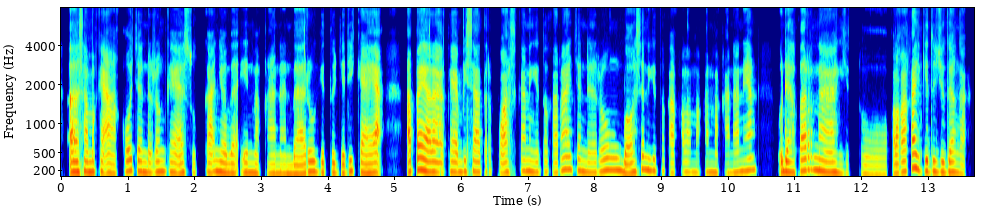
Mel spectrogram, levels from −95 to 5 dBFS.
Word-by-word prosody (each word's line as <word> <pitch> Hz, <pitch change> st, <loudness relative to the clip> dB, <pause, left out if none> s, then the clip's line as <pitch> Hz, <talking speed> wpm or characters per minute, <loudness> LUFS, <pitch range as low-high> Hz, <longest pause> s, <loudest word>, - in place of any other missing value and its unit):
eee, 175 Hz, -1 st, +6 dB
sama 175 Hz, +1 st, +2 dB
kayak 160 Hz, -3 st, 0 dB
aku, 185 Hz, +2 st, 0 dB
cenderung 175 Hz, 0 st, 0 dB
kayak 165 Hz, -3 st, 0 dB
suka 160 Hz, +1 st, -4 dB
nyobain 165 Hz, -1 st, +1 dB
makanan 150 Hz, -1 st, -3 dB
baru 155 Hz, +5 st, +2 dB
gitu. 160 Hz, -1 st, -2 dB
Jadi 155 Hz, +5 st, -1 dB
kayak 165 Hz, -3 st, +2 dB, 0.4 s
apa 180 Hz, +4 st, +1 dB
ya, 190 Hz, -, +8 dB
ra 170 Hz, -, +4 dB
kayak 170 Hz, -1 st, -1 dB
bisa 175 Hz, -1 st, -1 dB
terpuaskan 175 Hz, +1 st, -3 dB
gitu. 175 Hz, +1 st, -7 dB
Karena 205 Hz, +7 st, -1 dB
cenderung 190 Hz, +1 st, 0 dB
bosen 175 Hz, +5 st, +1 dB
gitu, 190 Hz, 0 st, -5 dB
Kak, 160 Hz, -1 st, -5 dB
kalau 170 Hz, +1 st, -6 dB
makan 170 Hz, 0 st, -8 dB
makanan 165 Hz, +1 st, -5 dB
yang 200 Hz, +2 st, -1 dB, 0.4 s
udah 175 Hz, -2 st, +4 dB
pernah 190 Hz, -4 st, +3 dB
gitu. 140 Hz, -3 st, -8 dB
Kalau 155 Hz, -, +2 dB
Kakak 200 Hz, +2 st, +3 dB
gitu 185 Hz, 0 st, +2 dB, 0.2 s
juga 175 Hz, -, +2 dB
nggak? 150 Hz, -4 st, -5 dB
170 Hz, 160 wpm, -21 LUFS, 160-185 Hz, 0.4 s, ya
